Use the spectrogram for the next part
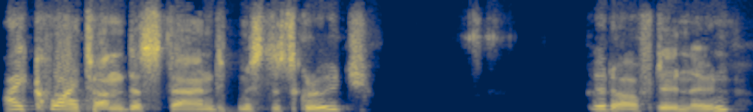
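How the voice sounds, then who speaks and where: A man playing a polite, earnest gentleman charity collector in a radio play, speaking formally and courteously. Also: medium pitch, very animated, a little slow, no room sound, muffled recording.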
